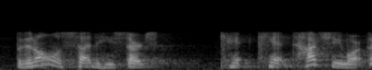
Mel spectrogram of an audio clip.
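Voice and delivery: usual speaking voice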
